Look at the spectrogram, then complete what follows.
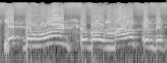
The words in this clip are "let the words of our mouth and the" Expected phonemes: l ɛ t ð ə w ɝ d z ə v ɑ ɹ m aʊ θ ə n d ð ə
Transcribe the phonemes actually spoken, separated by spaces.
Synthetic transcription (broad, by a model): l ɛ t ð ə w ɝ d z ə b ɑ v m aʊ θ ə n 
